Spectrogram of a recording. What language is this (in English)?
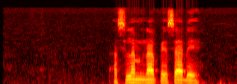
Dhatki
